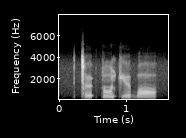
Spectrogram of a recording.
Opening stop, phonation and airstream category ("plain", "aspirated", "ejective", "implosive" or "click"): click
